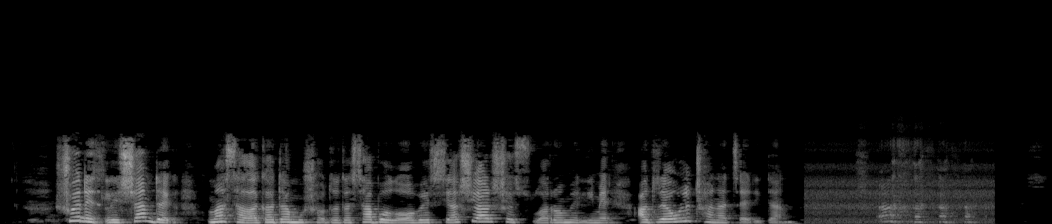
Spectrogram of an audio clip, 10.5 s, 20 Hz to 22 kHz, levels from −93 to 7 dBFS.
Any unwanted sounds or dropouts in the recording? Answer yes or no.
yes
